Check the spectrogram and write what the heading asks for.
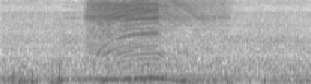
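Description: Wind rumbling on the microphone, with a pitched tone that briefly rises and falls near the middle.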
